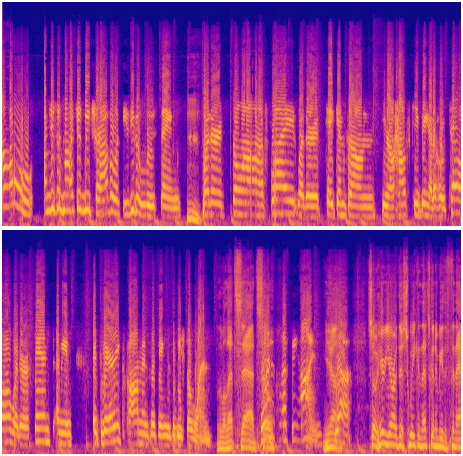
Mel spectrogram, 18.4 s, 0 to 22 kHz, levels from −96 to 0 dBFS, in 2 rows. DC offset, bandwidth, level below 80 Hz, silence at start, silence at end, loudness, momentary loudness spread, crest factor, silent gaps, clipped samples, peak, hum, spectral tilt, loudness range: under 0.1%; 16 kHz; -40 dBFS; 0 s; 0 s; -15 LUFS; 5 LU; 14 dB; none; under 0.1%; -2 dBFS; none; -4.5 dB/octave; 1 LU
